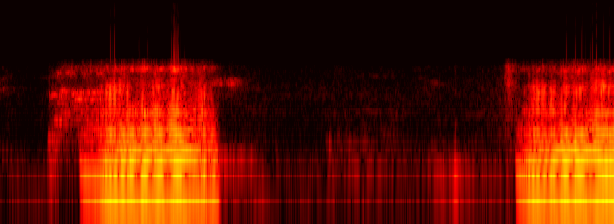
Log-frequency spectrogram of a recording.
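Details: Snoring: loud, rattling snores on inspiration with quiet breathing between; ordinary snoring.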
